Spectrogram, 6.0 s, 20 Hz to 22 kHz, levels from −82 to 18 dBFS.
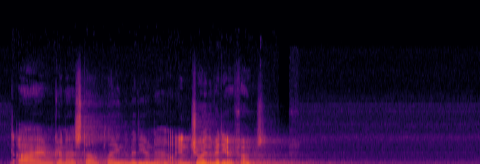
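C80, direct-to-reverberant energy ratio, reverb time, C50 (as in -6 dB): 12.0 dB, 10.0 dB, 2.7 s, 11.5 dB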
